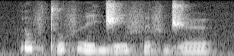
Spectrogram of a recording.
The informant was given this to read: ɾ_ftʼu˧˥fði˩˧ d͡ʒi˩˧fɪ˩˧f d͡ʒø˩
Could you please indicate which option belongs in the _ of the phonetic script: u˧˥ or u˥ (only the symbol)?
u˥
